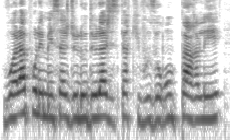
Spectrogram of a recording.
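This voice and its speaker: Brief: female tarot reader, slightly husky tone, calm, measured reading with some hesitation. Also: mid-range voice. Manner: calm reading of card messages with hesitant fillers.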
